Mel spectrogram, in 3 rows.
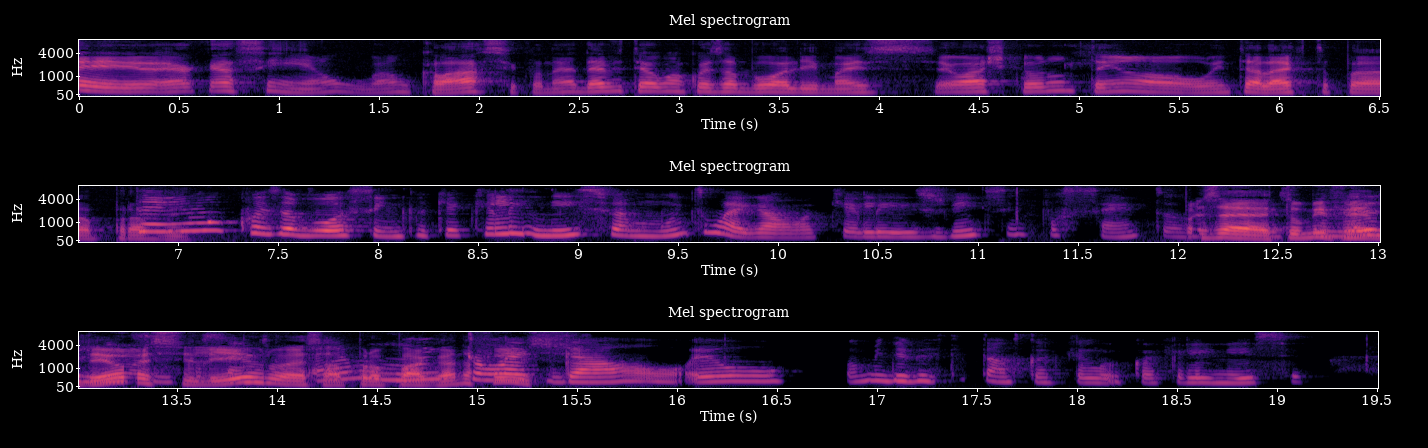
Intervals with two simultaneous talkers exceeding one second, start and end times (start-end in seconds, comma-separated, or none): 12.4-15.6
